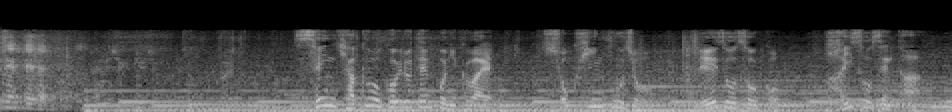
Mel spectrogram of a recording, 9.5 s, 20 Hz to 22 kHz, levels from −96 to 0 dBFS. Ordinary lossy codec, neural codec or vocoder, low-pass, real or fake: AAC, 48 kbps; none; 7.2 kHz; real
